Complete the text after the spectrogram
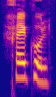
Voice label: xiekul nom, archi

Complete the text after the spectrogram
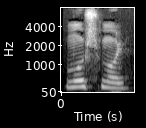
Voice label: "mush", Archi

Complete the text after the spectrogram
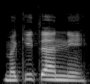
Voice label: "mikitian", Archi

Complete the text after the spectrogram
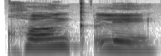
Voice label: "qonki", Archi

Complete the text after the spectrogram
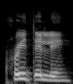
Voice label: "qiwitii", Archi

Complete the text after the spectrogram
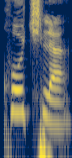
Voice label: "quch", Archi

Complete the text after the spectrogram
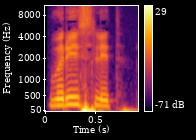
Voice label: wiris loc, archi

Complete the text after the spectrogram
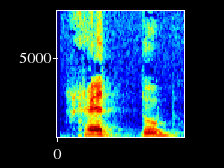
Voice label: "xeittub", Archi

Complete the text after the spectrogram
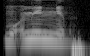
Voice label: "muiminnib", Archi

